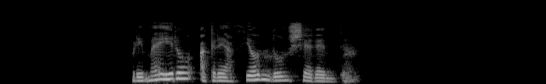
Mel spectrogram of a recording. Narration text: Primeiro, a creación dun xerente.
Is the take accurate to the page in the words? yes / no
yes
